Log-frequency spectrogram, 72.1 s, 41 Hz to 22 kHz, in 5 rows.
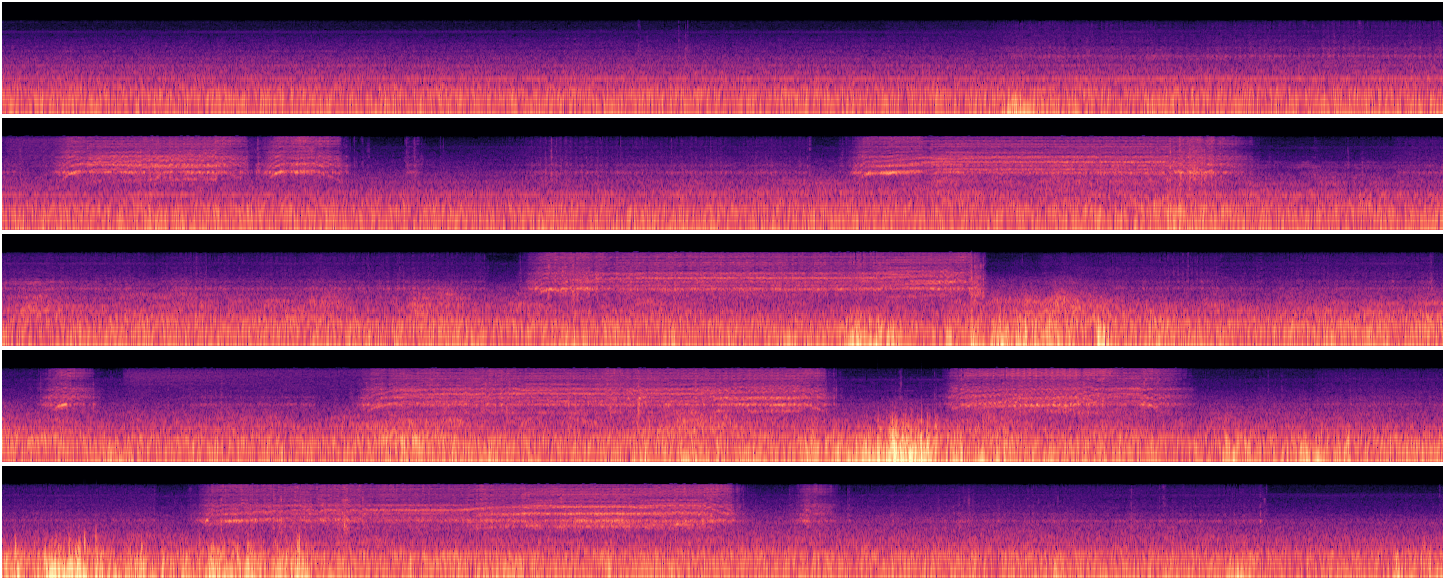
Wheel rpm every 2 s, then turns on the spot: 0, 0, 0, 0, 0, 20, 20, 80, 90, 10, 20, 70, 160, 40, 20, 20, 20, 120, 160, 40, 20, 20, 20, 80, 160, 100, 90, 60, 20, 40, 150, 190, 90, 10, 20, 0.
10-14 20-22 26-34 38-42 44-46 54-58 66-70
